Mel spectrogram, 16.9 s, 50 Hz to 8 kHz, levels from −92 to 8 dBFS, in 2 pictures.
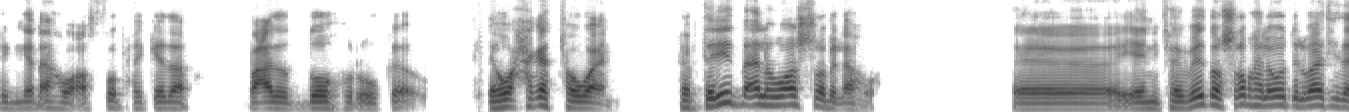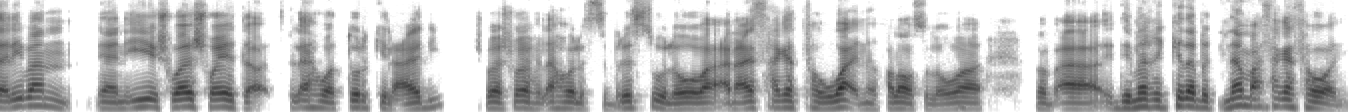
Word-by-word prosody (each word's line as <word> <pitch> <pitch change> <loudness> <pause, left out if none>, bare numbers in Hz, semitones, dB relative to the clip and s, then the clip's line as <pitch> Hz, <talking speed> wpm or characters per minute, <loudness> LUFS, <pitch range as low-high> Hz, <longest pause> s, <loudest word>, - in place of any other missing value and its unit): فنجان 125 +1 -5
قهوة 115 -1 -1
على - - -1
الصبح 120 - -6
كده، 125 +1 -2 0.4
بعد 120 +1 +5
الظهر 125 +2 -1
وك - - -7
اللي - - -5 0.5
هو 145 +3 +5
حاجة 160 +3 +3
تفوّقني، 125 -5 +2 0.4
فابتديت 155 +11 +2
بقى - - +2
اللي 185 -1 +4
هو 185 +1 +6
أشرب 190 - 0
القهوة. - - -5 0.9
آآ، 110 0 0
يعني 120 0 -2
فبقيت 150 - +1
باشربها 180 +1 +2
اللي 170 0 +1
هو 180 - +3
دلوقتي 165 -1 +1
تقريبًا 155 -2 0 0.2
يعني 120 0 -2
إيه، 150 +2 +1
شوية، 150 +1 +4
شوية 145 0 +3
ت - - -8 0.3
القهوة - - -1
التركي 140 -2 -4
العادي 120 - -1 0.2
شوية، 125 0 0
شوية 130 +1 0
في 115 - -10
القهوة 125 +2 -2
الاسبريسو 120 +3 -2
اللي 110 - -1
هو 115 0 +4
بقى 115 - +3
أنا 115 - 0
عايز 125 - +3
حاجة 130 +1 +1
تفوّقني 120 -3 +2
خلاص، - - +1
اللي 100 - -8
هو 115 +1 0 0.3
بابقى 115 -1 0
دماغي 145 +4 +1
كده 160 +3 +4
بتنام 150 +4 0
عايز 150 0 -1
حاجة 155 -1 +2
تفوّقني، 130 -4 0
130 Hz, 200 wpm, -23 LUFS, 120-155 Hz, 0.9 s, هو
